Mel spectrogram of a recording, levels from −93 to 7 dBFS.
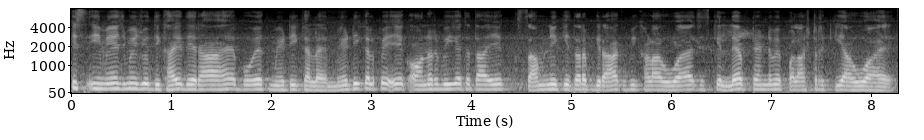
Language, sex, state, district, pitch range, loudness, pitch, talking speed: Hindi, male, Uttar Pradesh, Lalitpur, 155-175 Hz, -13 LUFS, 165 Hz, 255 wpm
